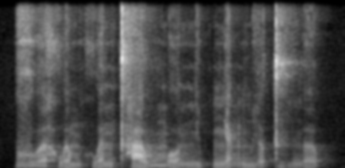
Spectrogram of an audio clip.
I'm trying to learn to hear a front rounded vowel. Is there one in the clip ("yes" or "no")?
no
